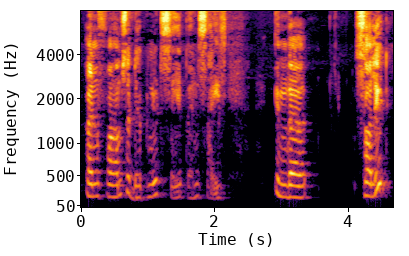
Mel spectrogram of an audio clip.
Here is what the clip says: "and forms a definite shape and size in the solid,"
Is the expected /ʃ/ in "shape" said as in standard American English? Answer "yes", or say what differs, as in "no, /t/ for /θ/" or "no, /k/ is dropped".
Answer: no, /s/ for /ʃ/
